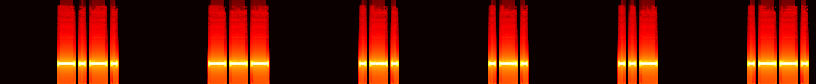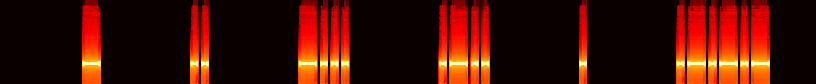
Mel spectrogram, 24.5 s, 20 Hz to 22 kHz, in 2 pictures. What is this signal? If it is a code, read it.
Morse code, heard as a keyed tone, about 15 wpm, spaced as for 5 wpm, 1000 Hz. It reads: CORRUPTIBLE.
